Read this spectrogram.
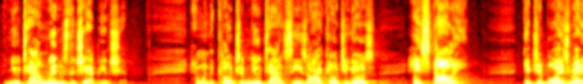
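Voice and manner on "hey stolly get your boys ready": loud, higher call to a rival; taunting call-out. Retold or imitated. Rival coach calls out to our coach, taunting. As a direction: imitate a cocky coach calling out.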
